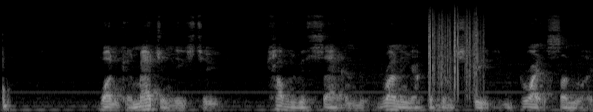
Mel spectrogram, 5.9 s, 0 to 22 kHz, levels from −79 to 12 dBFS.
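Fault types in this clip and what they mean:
Channel delay (comb filtering): From the start to about 3.4 s, one channel trails the other by roughly 0.3 ms. Summed to mono, this cancels shared content at evenly spaced frequencies, the first near 1.5 kHz, leaving the speech hollow and phasey.
Cable scratch noise: From 4.28 to 4.84 s, dense, irregular bursts of scratchy rustling sit over the speech, only around 5 dB below it. The likely cause is a worn cable or connector being moved, with its contact resistance fluctuating rapidly.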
